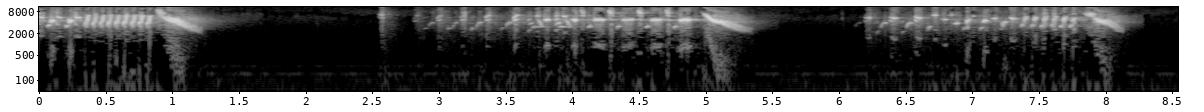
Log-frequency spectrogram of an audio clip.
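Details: European goldfinch singing wild-style varied song for training chicks: three twittering phrases of fast high notes, each finishing with a downward buzzy slur, separated by short silences.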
